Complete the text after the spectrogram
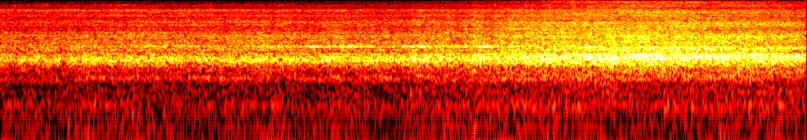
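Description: A truck engine rumbles as it is passed.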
